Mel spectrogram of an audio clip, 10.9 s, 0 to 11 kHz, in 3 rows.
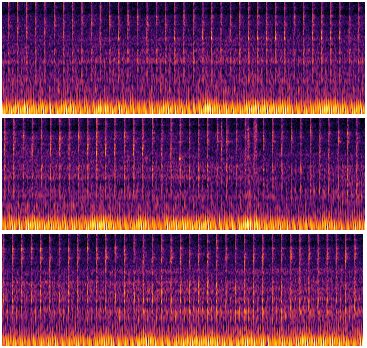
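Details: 2002 Yamaha YZF-R1 inline-four idling with a light metallic top-end rattle/knock after a year in storage; EXUP and exhaust manifold bolts checked, new cam chain tensioner didn't fix it; cause unknown.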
